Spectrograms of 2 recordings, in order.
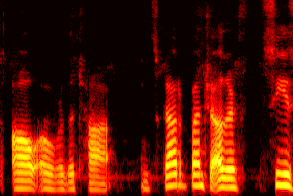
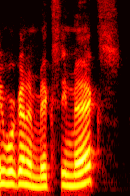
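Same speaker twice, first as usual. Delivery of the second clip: usual speaking voice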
